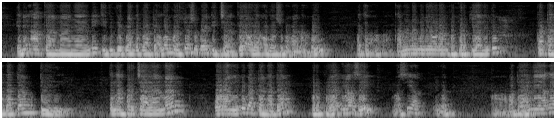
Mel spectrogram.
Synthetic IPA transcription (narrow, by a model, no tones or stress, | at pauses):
ʔiniʔaɡ̥amaɲainid̥it̪it̪ɪp̚kankəpadaɔlːɑhmast̪uɲasupajadid͡ʒaɡaolɛɦɑ̰lːɑhs̬ubɦana̰ɦu | pada̰a̰la̰kaɾənanamaɲaoɾaŋbərfərɡianit̪u | kadaŋkadaŋd̥i | t̪əŋahpərd͡ʒalanan | oɾaŋit̪ukadaŋkadaŋb̥ərbuat̪̚maʔsih | ma̰siɦat̪̚ja̰kan̰ | padaɦalniat̪̚ɲa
